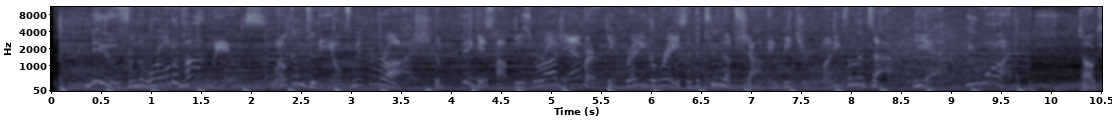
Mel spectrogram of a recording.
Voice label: 外籍英男-夜店风-激情

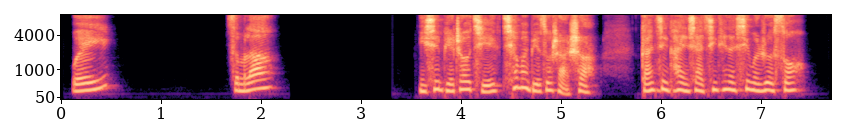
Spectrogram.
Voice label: 女声角色

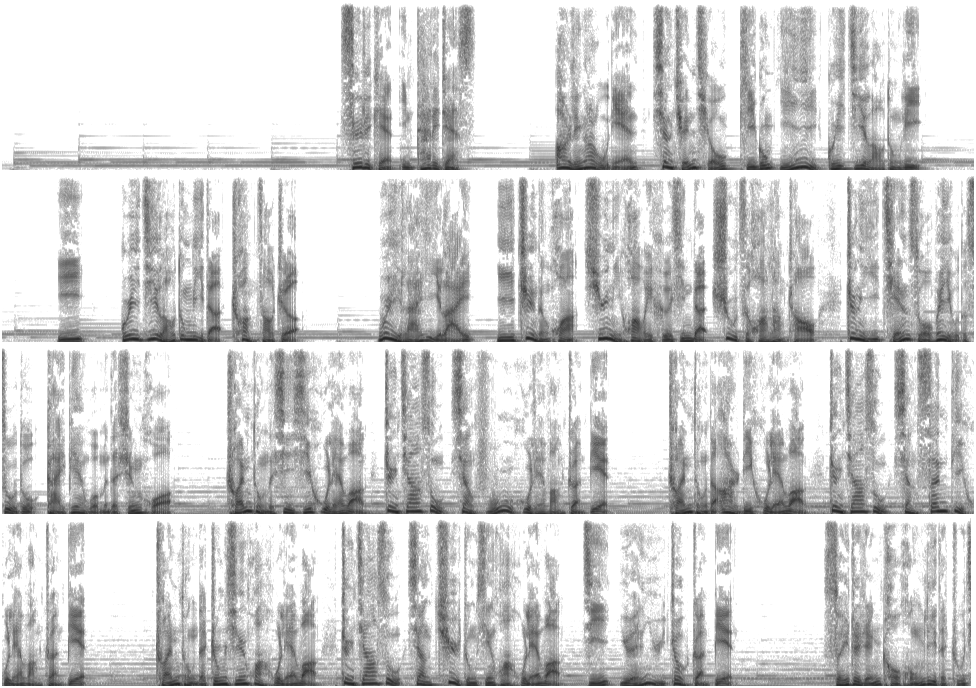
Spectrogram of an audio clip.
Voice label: 男 专题; 硅基劳动力

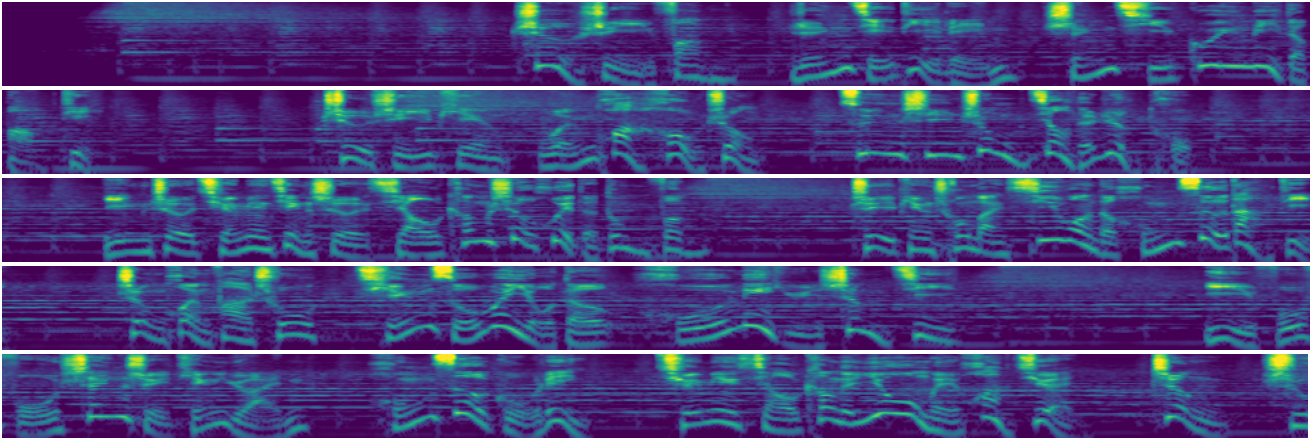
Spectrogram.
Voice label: 男, 汇报; 聚力教育发展

